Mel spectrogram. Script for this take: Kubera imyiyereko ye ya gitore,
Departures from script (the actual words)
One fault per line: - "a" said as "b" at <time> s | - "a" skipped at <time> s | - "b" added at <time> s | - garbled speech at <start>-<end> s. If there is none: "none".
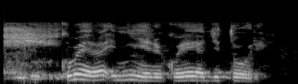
none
